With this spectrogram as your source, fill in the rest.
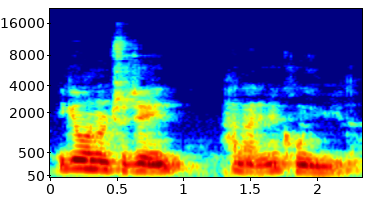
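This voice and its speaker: A male pastor preaches verse by verse and acts out the lines of God and Moses in dialogue. His voice has a strong gravelly rasp. The recording sounds thin and narrow, like a phone line. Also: mid-range voice, fast. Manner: explains scripture verse by verse. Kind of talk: sermon.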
